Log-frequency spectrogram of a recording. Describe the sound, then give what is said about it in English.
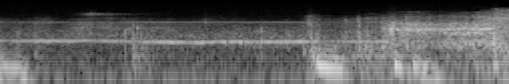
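An elevator arriving, with a steady high mechanical hum and a motor-like whine that run throughout, followed by a few louder clunks and rattles toward the end. “Oh, the elevator's here.”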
